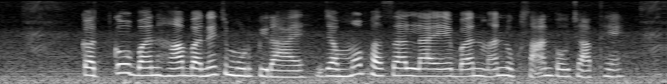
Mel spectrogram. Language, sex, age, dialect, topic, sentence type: Chhattisgarhi, female, 25-30, Central, agriculture, statement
